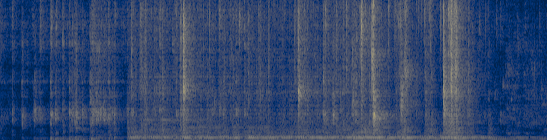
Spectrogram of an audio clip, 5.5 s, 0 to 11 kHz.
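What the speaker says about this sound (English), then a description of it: "Now let the water run from the cold tap for about 5 minutes to activate the filter." Cold water runs steadily from a kitchen tap, flushing a newly fitted Waterdrop under-sink filter. A continuous close rushing splash starts after a short pause and holds at an even, fairly loud level.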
